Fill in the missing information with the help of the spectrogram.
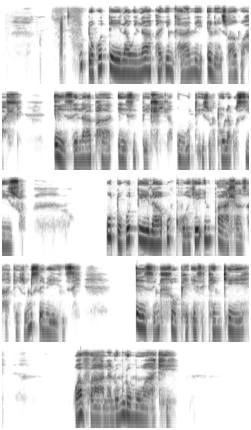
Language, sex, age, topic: North Ndebele, female, 25-35, health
